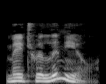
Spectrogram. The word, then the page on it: matrilineal: British English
